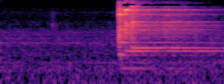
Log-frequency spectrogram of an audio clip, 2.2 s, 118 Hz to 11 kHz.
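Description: Countdown timer's alarm chime, a single bright bell-like ding-dong tone a little over a second in that rings out and fades over about a second, signalling the end of the break and the start of the next 15-minute study session. Faint room hiss before it.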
